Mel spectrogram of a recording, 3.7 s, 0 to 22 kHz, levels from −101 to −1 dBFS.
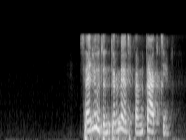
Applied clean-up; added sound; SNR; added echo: neural mask model DeepFilterNet 3.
